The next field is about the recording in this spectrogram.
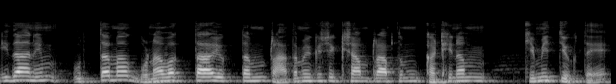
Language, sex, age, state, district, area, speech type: Sanskrit, male, 18-30, Karnataka, Uttara Kannada, rural, spontaneous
